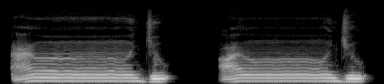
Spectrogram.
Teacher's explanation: Jadi harus didengung yang lama. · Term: ikhfa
